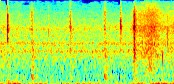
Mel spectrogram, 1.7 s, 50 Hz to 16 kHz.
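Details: 1997 Mitsubishi Eclipse RS with a no-start, key on with engine off: light crisp clicks at a flasher pace over a low hum, the hazard flasher working normally.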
